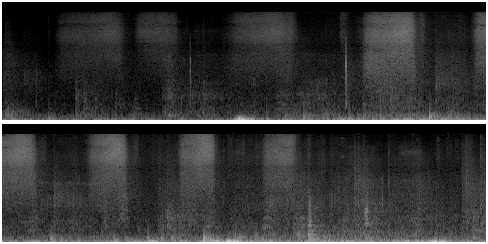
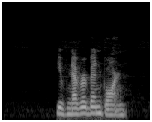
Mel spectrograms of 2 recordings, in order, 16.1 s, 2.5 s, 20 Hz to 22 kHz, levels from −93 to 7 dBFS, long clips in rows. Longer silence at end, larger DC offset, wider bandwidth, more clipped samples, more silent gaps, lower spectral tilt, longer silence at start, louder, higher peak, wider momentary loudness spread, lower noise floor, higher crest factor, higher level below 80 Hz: second, 0 s vs 0.4 s; neither; first, 16.5 kHz vs 5.4 kHz; neither; neither; second, -2 dB/octave vs -5.5 dB/octave; second, 0 s vs 0.9 s; second, -38 LUFS vs -32 LUFS; about the same, -14 dBFS vs -12 dBFS; first, 21 LU vs 11 LU; second, -53 dBFS vs -81 dBFS; about the same, 18 dB vs 22 dB; first, -40 dBFS vs -72 dBFS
